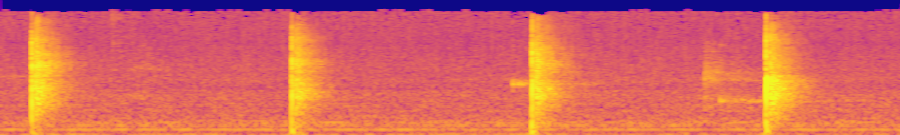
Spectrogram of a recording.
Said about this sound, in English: Well, I know we did good, but wow, applause.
